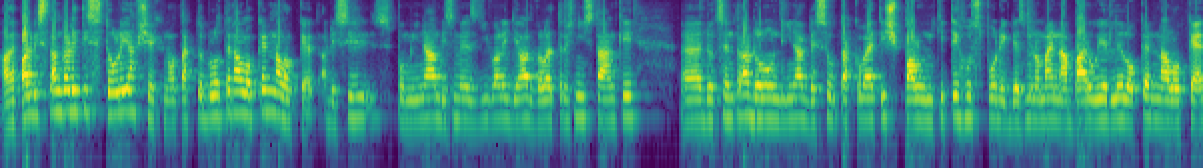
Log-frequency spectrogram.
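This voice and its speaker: Over a quiet background, a man with a fairly high pitch speaks very fast in a monotone, flat delivery. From Czechia, Zlín. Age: 40s. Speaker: café owner. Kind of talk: casual interview.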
